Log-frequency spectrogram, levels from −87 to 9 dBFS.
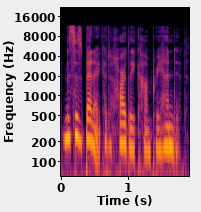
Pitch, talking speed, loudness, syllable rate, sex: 180 Hz, 190 wpm, -19 LUFS, 5.4 syllables/s, female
